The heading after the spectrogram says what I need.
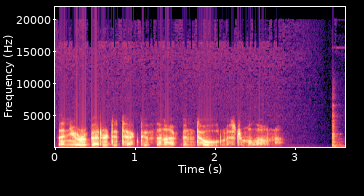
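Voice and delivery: secretive whisper. Acted. Anonymous caller answering the detective's fear of a trap, cool whisper. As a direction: whisper it, dragging out the name.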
